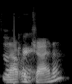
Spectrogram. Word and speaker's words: Regina: the best five Vancouver come on man Vancouver Regina Regina not a bad vibe though I mean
